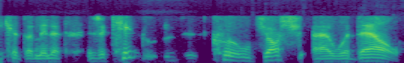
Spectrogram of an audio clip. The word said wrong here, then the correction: Weddell: Weddell, in fact, it would be the correct pronunciation, a boy that was picked in that All-Australian side that really is physically ready to go.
